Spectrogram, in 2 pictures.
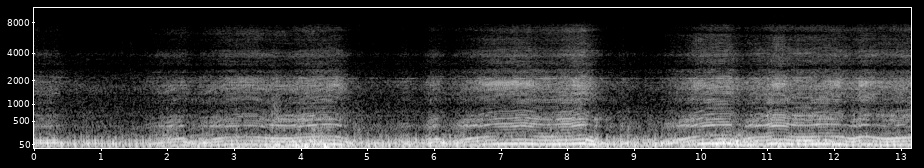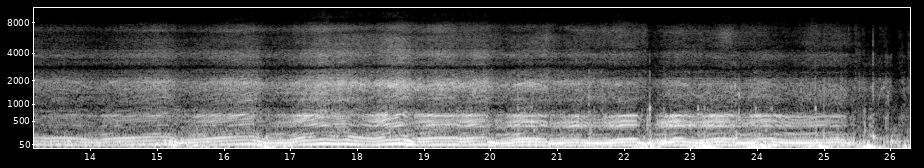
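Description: Motorcycle engine running and repeatedly revving up and down as the bike is ridden slowly through snow.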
